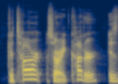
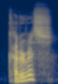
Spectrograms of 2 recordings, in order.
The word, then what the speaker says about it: Qataris: I guess you pronounce that because it's Qatar. Qataris? That's weird. Qataris, and then recruited them, promising safety from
